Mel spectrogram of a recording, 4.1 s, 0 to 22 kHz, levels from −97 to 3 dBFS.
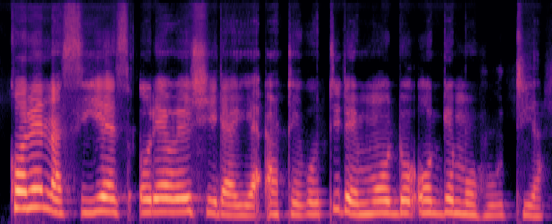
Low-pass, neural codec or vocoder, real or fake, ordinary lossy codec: none; codec, 44.1 kHz, 2.6 kbps, SNAC; fake; none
